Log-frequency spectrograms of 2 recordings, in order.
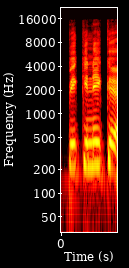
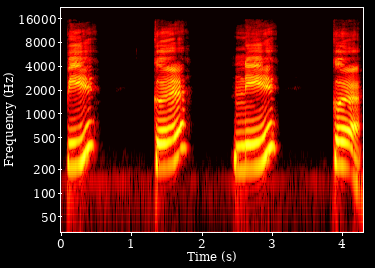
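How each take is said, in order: First: Said in the usual way. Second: पि, क, नि drawn out and rising, last क falling; syllable by syllable. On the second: Shown as a demonstration. Teacher breaking a word for learners, syllable by syllable. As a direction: sound out पि, क, नि, क singly. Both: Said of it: "एक अक्षर का उच्चारण करके".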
